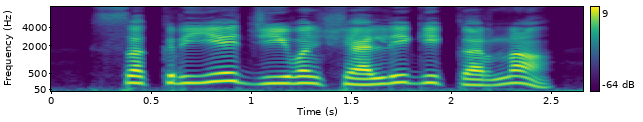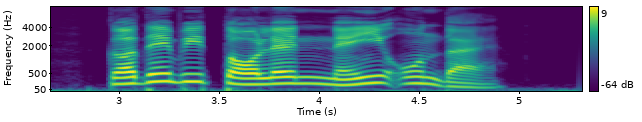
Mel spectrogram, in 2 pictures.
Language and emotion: Dogri, neutral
